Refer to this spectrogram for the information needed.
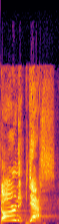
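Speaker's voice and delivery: very loud, high shout of total conviction. Showing a participant how the phrase should be said: with conviction. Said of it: "you got to say it with conviction".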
